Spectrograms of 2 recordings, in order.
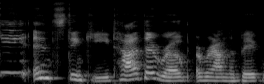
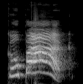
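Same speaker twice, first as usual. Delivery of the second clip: very high, loud parrot screech; squawking parrot; 14 dB louder than usual. A narrator's reading. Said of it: "she squawked".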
